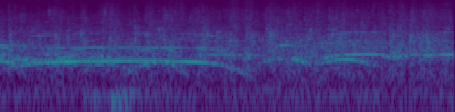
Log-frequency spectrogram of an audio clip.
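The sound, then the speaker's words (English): Audience applause for a saxophone player, a full, sustained clatter of many hands at steady strength. “about a nice round of applause for Brother Johannes on the saxophone, ladies and gentlemen.”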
